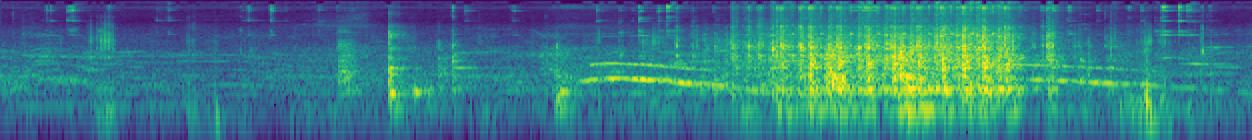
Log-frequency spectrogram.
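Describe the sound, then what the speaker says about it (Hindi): A sewing machine stitches a long four-inch-wide fabric strip for a sleeve design, running in a steady, rising burst mid-clip with lighter handling noises before and after. "इसको इस तरह से हमको इसमें सिलाई लगा देना है"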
